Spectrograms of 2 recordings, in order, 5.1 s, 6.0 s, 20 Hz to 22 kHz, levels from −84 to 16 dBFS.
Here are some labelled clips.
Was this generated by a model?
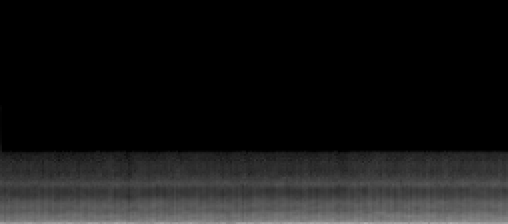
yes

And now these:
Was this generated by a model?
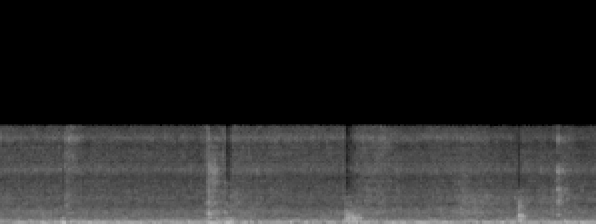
yes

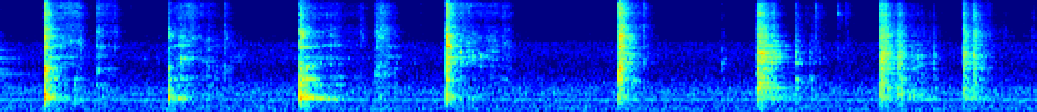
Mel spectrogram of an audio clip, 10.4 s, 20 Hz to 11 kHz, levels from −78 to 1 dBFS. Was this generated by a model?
no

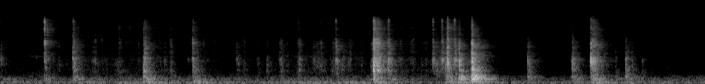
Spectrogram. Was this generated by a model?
yes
